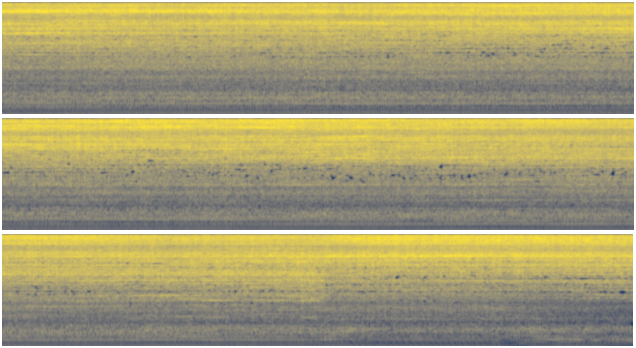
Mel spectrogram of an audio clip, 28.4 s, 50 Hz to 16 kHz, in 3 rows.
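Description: Portable band sawmill running, its gasoline engine under steady load as the band blade saws through a tulip poplar log. About 24 seconds in the engine note changes, and near the end it drops away as the cut finishes.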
